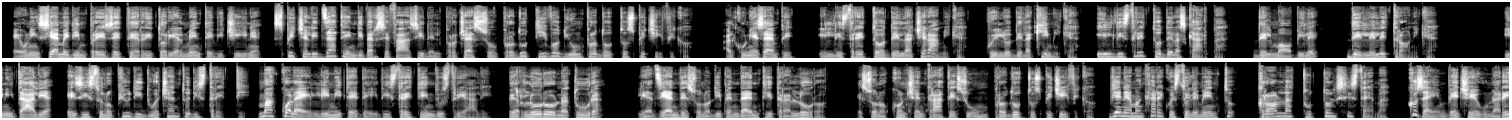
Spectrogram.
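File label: Italian; Documentaries; Male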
